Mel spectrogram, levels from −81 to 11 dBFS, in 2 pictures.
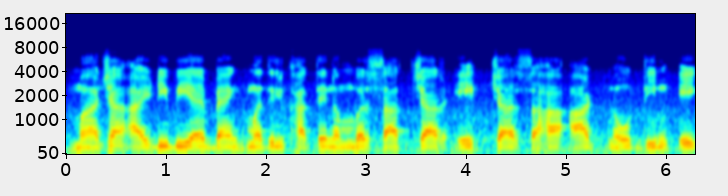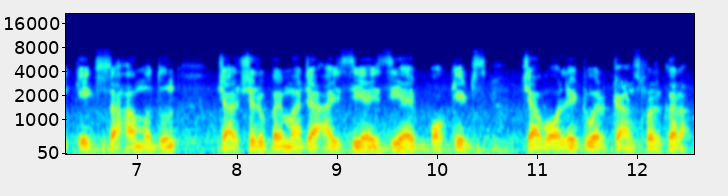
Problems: constant background noise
